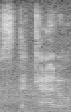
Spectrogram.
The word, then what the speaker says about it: staccato: Well, it's actually staccato in Italian, something like that. Well, it actually has two T sounds, and then really, strictly speaking, two K sounds.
